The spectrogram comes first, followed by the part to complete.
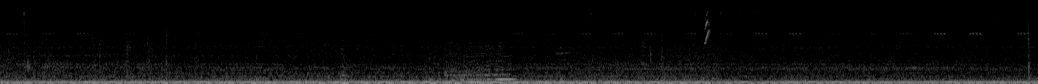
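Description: An insect chirping steadily: a thin, high pulsing note about twice a second over a steady low rumble. A single short falling whistle sounds about seven seconds in.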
